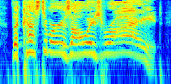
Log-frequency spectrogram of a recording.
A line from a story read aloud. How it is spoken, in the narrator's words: Hicks yelled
